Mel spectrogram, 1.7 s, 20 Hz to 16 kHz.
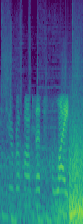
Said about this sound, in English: Liftoff. Liftoff of the Soyuz TMA-05M carrying Sonny Williams, Yuri Malenchenko, and Aki Hoshide on a two-day journey to the International Space Station.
